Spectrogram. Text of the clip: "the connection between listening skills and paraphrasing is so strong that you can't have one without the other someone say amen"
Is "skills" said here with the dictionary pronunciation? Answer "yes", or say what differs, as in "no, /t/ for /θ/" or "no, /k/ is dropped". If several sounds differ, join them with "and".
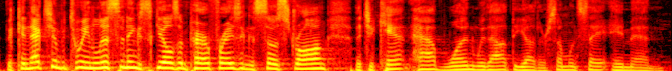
yes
